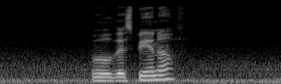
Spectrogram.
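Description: A man answers briefly in a level voice.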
